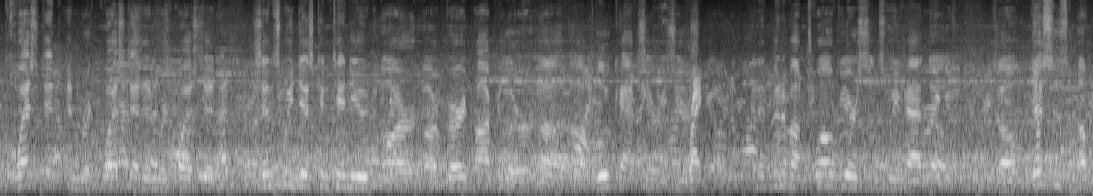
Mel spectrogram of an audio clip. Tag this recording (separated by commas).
Music, Speech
